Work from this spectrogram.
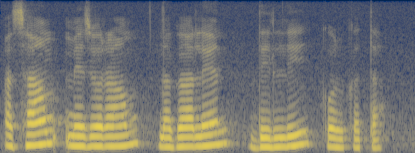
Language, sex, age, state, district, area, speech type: Manipuri, female, 30-45, Manipur, Bishnupur, rural, spontaneous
